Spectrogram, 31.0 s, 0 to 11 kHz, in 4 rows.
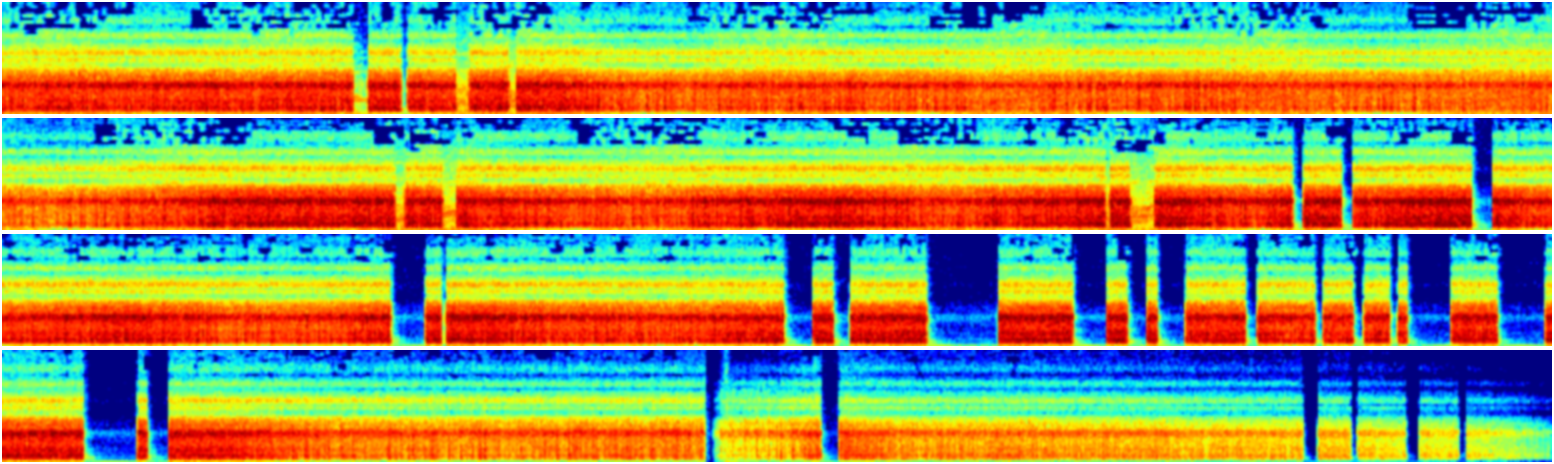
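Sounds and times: tv static hiss: 0.0s - 31.0s.

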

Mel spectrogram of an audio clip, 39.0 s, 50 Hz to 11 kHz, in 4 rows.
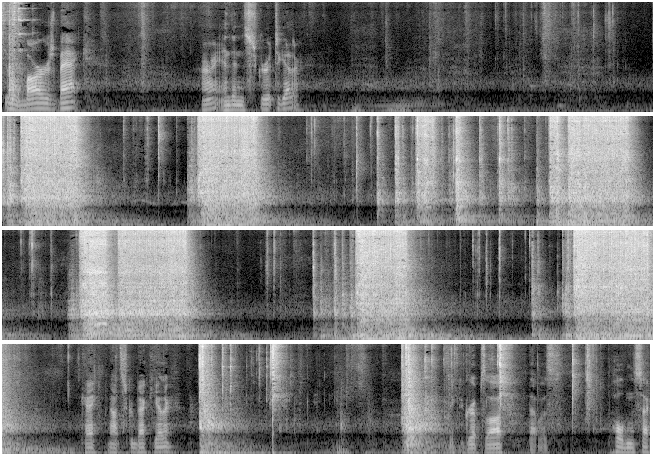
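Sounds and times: handling noise: 0.0s - 0.7s.

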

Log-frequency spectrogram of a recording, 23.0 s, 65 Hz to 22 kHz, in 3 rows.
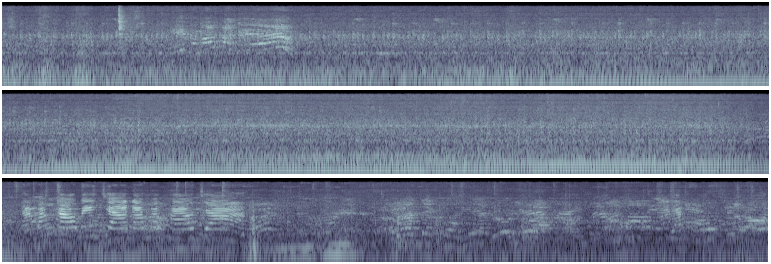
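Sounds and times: boat engine droning: 0.0s - 20.2s.

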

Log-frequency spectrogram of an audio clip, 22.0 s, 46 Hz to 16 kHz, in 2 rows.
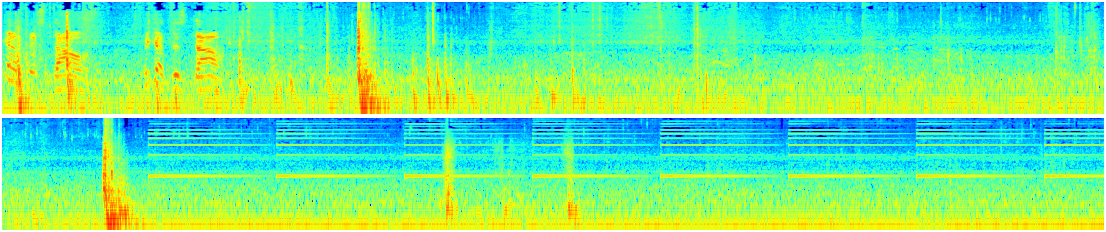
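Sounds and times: car door thunking open: 0.0s - 0.8s, 2.3s - 4.8s, 12.0s - 12.5s, 15.2s - 17.2s
engine idling: 0.0s - 22.0s
door warning chime beeping: 12.5s - 22.0s.

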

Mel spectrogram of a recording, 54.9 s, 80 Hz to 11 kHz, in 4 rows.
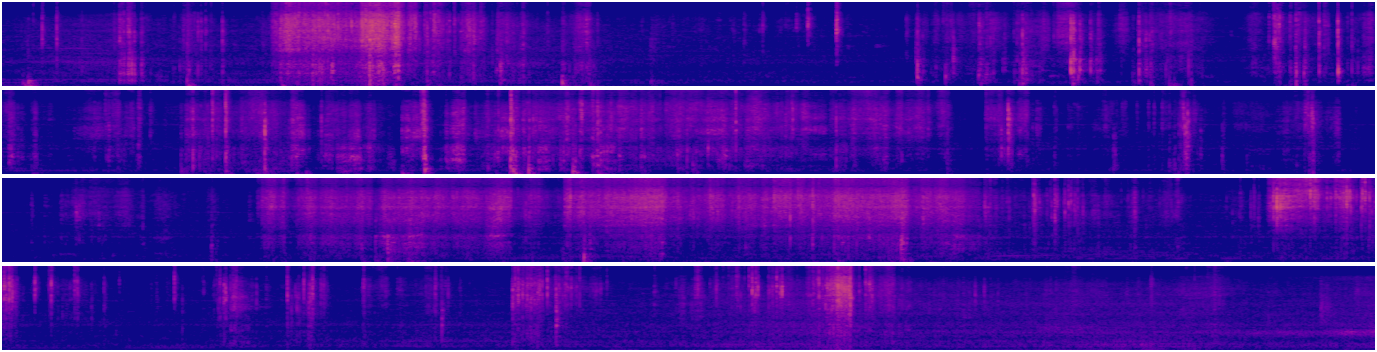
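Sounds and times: cardboard scraping and rustling: 1.1s - 6.1s, 9.2s - 27.2s, 28.1s - 39.4s
bubble wrap crinkling: 2.6s - 5.2s, 30.0s - 42.4s, 46.3s - 47.3s, 47.9s - 51.0s.

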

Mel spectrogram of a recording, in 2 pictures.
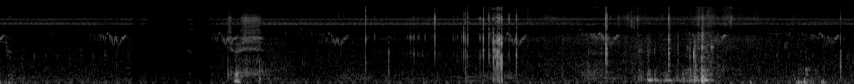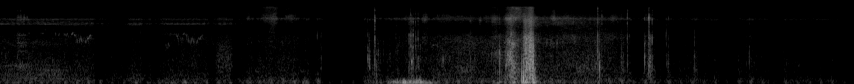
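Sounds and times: high insect buzz: 0.0s - 11.0s
rustling in dry grass: 3.7s - 9.1s, 9.9s - 16.9s.

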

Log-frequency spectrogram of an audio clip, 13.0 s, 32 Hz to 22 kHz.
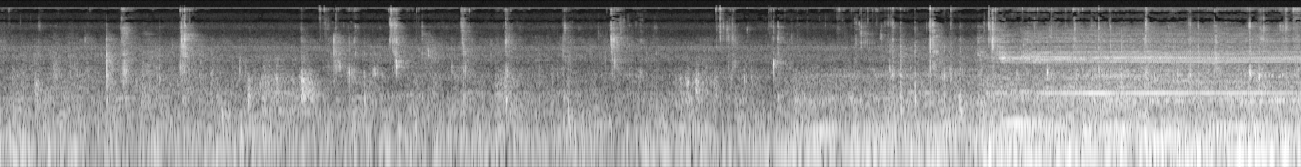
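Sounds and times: fingers squishing food: 0.2s - 13.0s
person eating: 0.2s - 13.0s.

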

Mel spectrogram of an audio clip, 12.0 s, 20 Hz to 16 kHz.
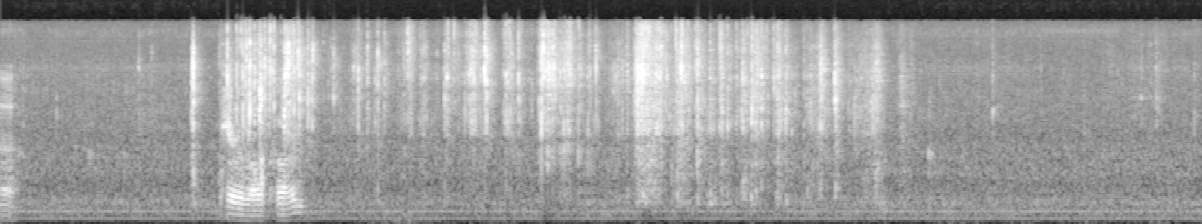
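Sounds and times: foil wrapper crinkling: 2.2s - 9.0s.

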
